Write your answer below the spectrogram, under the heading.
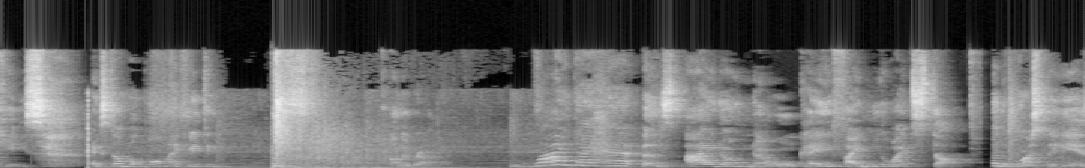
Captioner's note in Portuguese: boom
